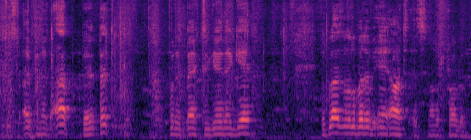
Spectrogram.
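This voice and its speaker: Noticeable background noise runs under a man's voice. He speaks at medium pitch and a moderate pace, with ordinary pitch variation. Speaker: home brewer. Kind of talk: tutorial.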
